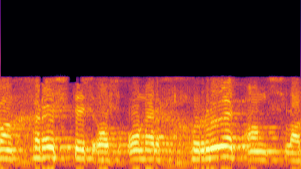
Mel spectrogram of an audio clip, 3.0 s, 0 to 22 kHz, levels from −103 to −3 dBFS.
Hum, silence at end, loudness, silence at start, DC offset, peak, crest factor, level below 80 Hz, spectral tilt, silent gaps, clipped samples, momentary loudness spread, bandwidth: none; 0 s; -8 LUFS; 0 s; 1%; 0 dBFS; 8 dB; -40 dBFS; -11 dB/octave; none; 1%; 6 LU; 4 kHz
